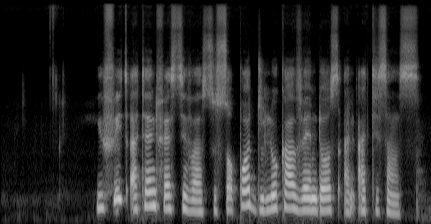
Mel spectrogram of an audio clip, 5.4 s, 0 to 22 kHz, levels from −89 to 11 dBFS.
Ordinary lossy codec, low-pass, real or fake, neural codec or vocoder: none; none; fake; autoencoder, 48 kHz, 32 numbers a frame, DAC-VAE, trained on Japanese speech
